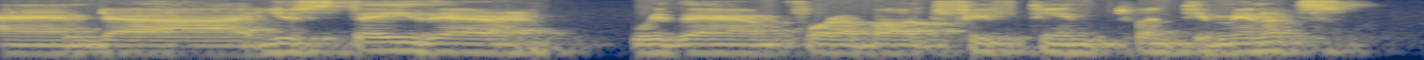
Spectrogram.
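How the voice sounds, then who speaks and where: Speaking at a fairly slow pace with a Mexican accent, a man is heard with audible room echo. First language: Spanish. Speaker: animal sanctuary guide. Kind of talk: interview. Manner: halting, frequent repetitions.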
